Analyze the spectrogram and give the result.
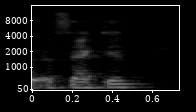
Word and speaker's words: Effectv: And I hope I'm saying this right because there's no I in there. So I want to make sure I'm saying it right. Effectv. It's formerly known as Comcast Spotlight. But Lisa, how are you? – I am doing great today. Thank you so much for having me on. – I said it right too. Effectv? – You did.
